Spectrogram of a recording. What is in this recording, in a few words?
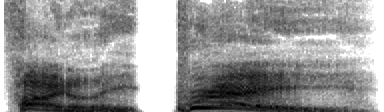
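Male Centaur Attack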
